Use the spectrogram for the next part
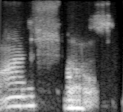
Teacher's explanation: syinnya dia rakwah dan tipis itu harus diperhatikan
